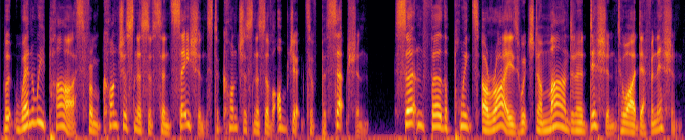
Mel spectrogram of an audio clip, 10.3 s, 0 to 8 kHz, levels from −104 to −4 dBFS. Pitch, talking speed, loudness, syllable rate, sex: 160 Hz, 145 wpm, -21 LUFS, 4.5 syllables/s, male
